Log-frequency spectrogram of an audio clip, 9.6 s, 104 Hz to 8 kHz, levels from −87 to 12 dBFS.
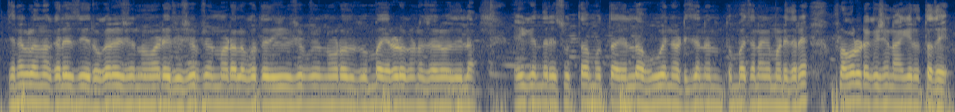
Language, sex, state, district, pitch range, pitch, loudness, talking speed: Kannada, male, Karnataka, Shimoga, 135-145 Hz, 140 Hz, -15 LUFS, 155 wpm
